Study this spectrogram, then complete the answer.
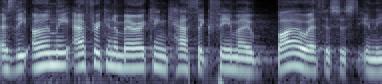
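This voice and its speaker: A man with an Australian accent talks at a moderate pace, his fairly high voice full of lively intonation. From Australia, Sydney. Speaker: conference session chair. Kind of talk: conference introduction of speakers.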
